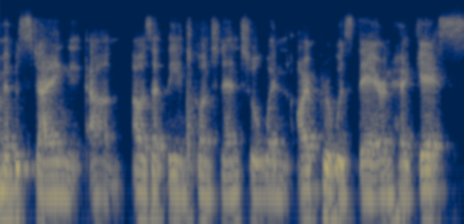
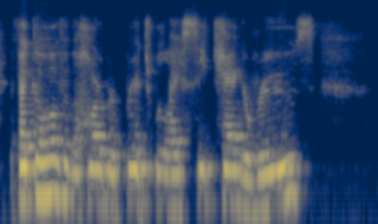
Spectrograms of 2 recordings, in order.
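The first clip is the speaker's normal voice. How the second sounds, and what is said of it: Poorly put-on American accent. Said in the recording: “this is a really bad accent, this is why I'm a lawyer and not an acting”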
